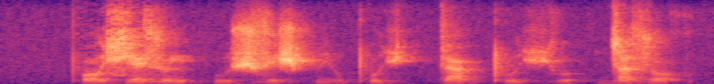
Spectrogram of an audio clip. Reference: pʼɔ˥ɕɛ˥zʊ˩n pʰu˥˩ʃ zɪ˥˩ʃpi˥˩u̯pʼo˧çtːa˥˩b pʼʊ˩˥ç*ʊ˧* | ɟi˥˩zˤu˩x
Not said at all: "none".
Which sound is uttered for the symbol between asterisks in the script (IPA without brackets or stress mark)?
ʊ˧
